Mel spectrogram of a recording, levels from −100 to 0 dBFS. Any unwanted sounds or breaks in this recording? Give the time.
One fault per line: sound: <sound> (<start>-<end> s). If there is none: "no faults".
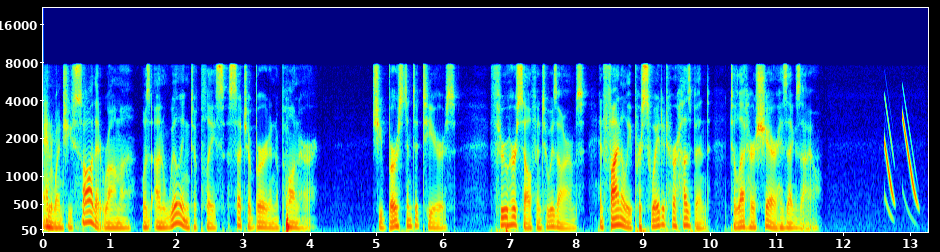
sound: chirp (12.6-13.2 s)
